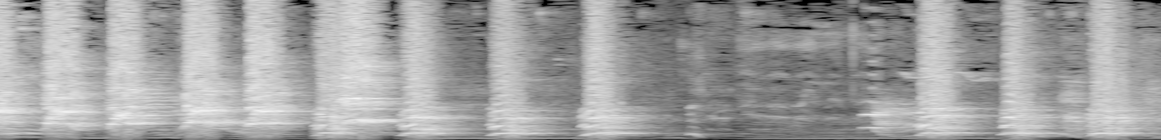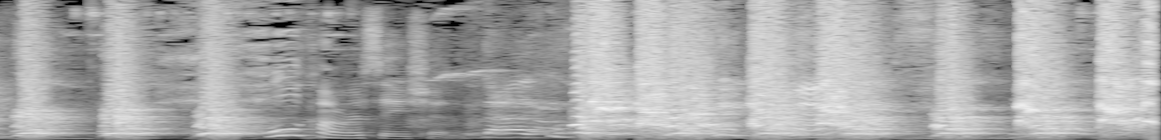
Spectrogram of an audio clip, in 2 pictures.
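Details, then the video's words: A German Shepherd answers another dog during puppy class with rapid, punchy barks about twice a second. Low sustained whines sit underneath, and a quieter stretch with softer, wavering yips leads into renewed loud barking. "Chloe Has A Discussion With Max (the German Shepherd)"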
